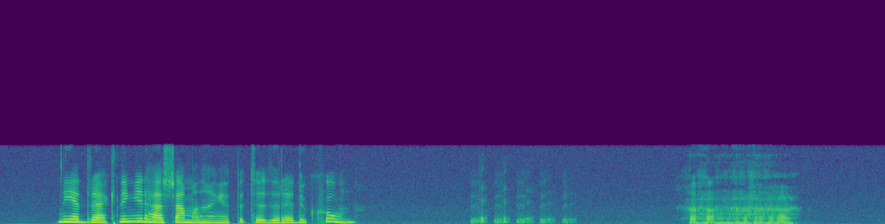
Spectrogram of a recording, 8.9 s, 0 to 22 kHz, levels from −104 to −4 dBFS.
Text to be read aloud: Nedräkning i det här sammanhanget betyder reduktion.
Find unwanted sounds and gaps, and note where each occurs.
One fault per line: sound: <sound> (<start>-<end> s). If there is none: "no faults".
sound: laugh (4.7-5.8 s)
sound: laugh (6.8-8.0 s)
